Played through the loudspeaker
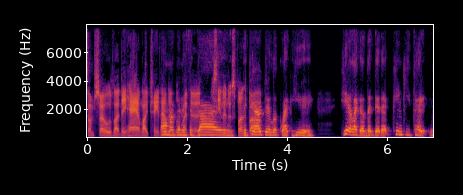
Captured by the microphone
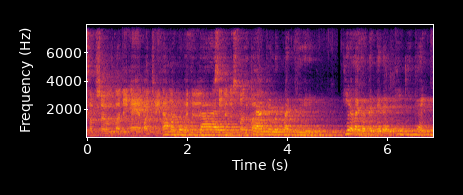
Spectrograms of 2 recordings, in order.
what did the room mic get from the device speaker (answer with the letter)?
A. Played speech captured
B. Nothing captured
A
